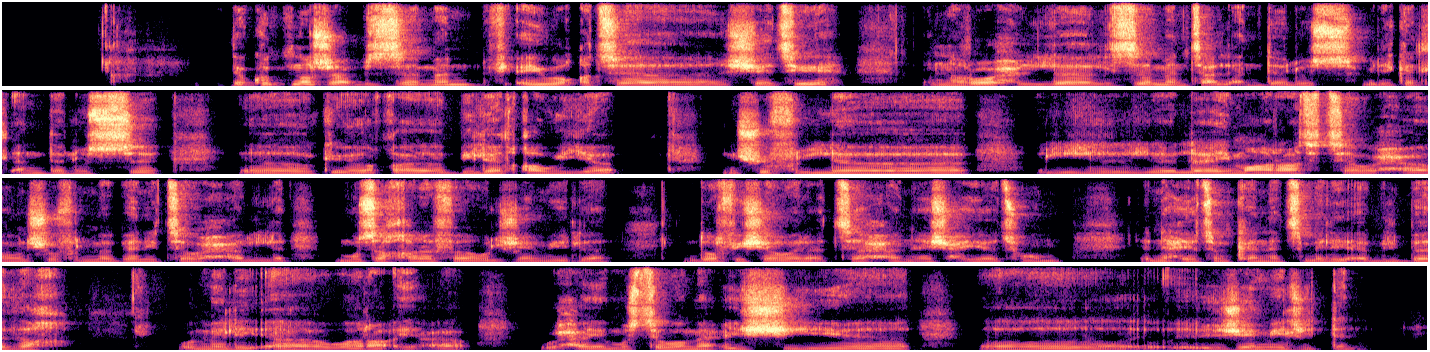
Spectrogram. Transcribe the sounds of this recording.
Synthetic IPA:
ʔəd̪ækʊnt̪nəɾʒəʕbəzːæmənfiʔəjːwɑqt̪ʃæt̪ihnɾˤuħzːæmænt̪aʕəlʔænd̪æluswəlikænət̪əlʔænd̪ælus | bəlæd̪qɑwəjːa | nʃufl | lʕəmɑɾˤɑt̪ə̥t̪ːæwəħːawnʃufəlmæbænit̪ːæwəħːallmʊzɑxɾɑfawəlʒæmiland̪uɾˤfiʃæwæɾəʕət̪ːaħanʕiʃħajæt̪hʊmlʔənːaħjæt̪hʊmkænæt̪mæliʔabəlbæd̪əx | wəmæliʔawəɾˤɑʔəʕawħajmʊst̪æwæmaʕiʃi | ʒæmilʒəd̪ːən

